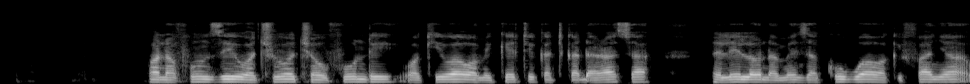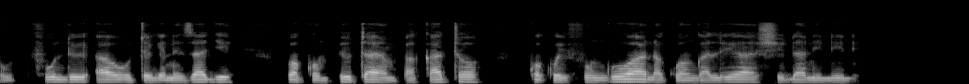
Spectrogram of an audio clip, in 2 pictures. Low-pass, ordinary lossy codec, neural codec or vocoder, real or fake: 7.2 kHz; MP3, 32 kbps; codec, 24 kHz, 3.1 kbps, DualCodec; fake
